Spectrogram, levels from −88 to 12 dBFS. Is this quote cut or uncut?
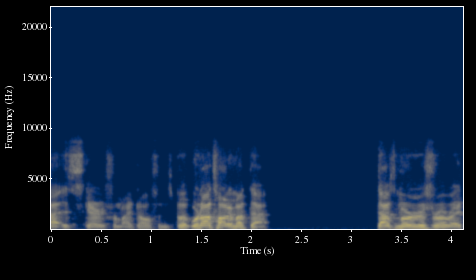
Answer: uncut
